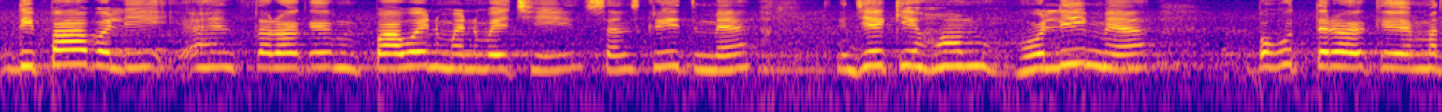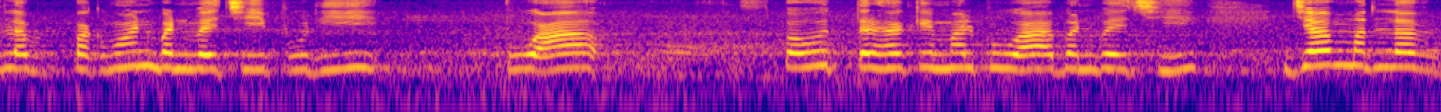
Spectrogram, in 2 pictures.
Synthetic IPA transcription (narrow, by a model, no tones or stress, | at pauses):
d̪ipabəliəɦint̪əɾəɦkepaʋənbənbɛt͡ʃʰisə̃nskɾit̪me | d͡ʒekiɦəmɦolime | bəɦut̪ːəɾəkemət̪ləbpəkbənbənbɛt͡ʃʰipuɾi | pua | bəɦut̪ːəɾəkeməlpuabənbɛt͡ʃʰi | d͡ʒəbmət̪ləb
